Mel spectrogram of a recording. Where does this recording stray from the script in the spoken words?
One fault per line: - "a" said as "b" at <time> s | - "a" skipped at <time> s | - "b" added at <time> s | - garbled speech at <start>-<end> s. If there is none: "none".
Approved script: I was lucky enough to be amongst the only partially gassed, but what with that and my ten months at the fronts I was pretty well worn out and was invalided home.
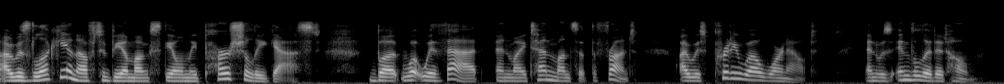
- "fronts" said as "front" at 6.0 s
